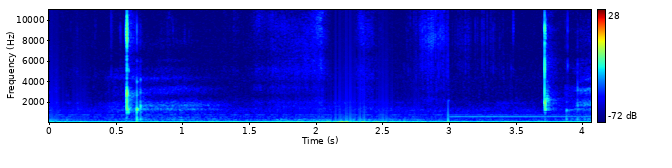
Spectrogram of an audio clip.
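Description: Two short computer-mouse clicks, one about half a second in and a fainter one near the end, over a low steady hum on the recording.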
